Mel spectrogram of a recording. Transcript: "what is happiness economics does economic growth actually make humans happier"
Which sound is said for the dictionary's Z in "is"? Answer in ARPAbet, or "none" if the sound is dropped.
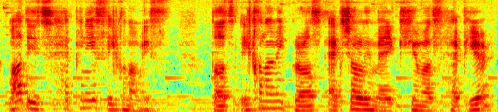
S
